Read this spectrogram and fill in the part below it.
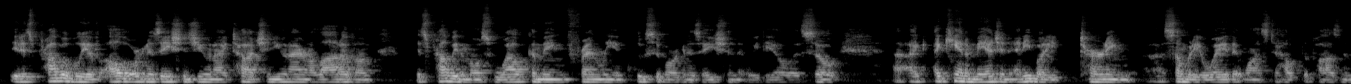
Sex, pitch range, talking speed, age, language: male, 115-125 Hz, 215 wpm, 30-49, English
